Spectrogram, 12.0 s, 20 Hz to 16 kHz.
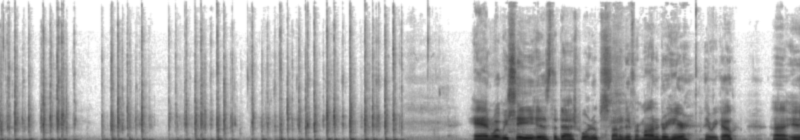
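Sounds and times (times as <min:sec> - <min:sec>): typing on computer keyboard: 0:00.0 - 0:06.1.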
